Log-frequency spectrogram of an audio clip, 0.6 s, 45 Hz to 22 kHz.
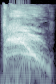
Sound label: hunter shred, attack voice; player; source engine; left 4 dead 2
